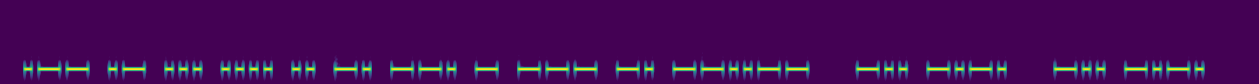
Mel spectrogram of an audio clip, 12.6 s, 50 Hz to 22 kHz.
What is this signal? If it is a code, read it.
Morse code, heard as a keyed tone, about 17 wpm, 700 Hz. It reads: WASHINGTON, DC DC
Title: Practice QSO - Exchange 1 - Beginning - 17wpm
